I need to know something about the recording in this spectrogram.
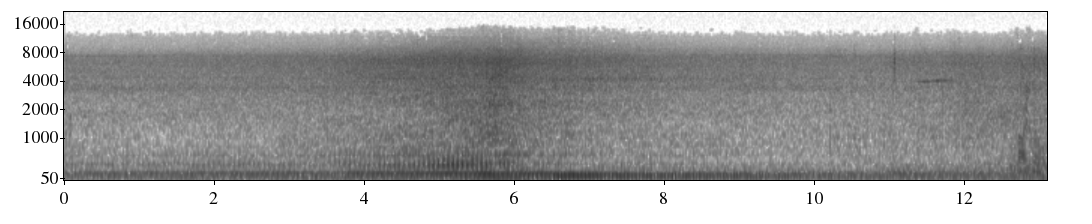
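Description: A motor vehicle's engine passing by: a low hum that grows louder to a peak about six seconds in, then drops in pitch and fades away.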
